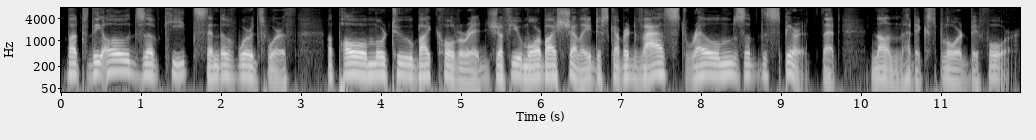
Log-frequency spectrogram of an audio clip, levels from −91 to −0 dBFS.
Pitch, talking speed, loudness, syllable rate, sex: 100 Hz, 150 wpm, -22 LUFS, 4.0 syllables/s, male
